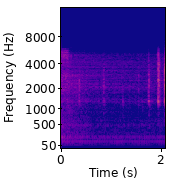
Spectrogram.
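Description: A low steady hum, with a couple of faint metal clicks near the end as a just-removed bolt and nut are handled.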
